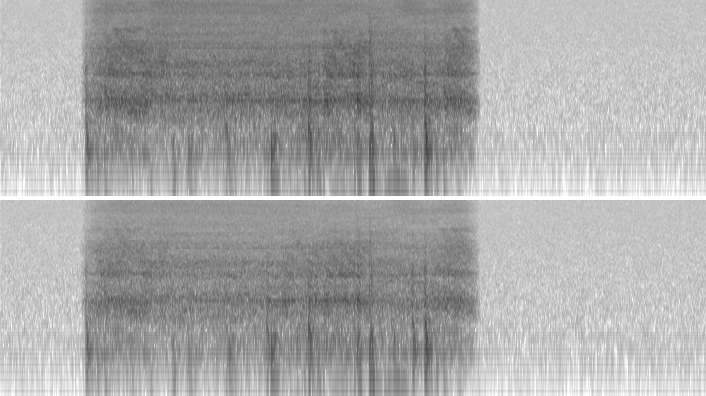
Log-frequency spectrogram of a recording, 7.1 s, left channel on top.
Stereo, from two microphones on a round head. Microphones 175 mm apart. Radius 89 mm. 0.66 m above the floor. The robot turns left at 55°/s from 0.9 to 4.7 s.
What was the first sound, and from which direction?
Only background noise.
